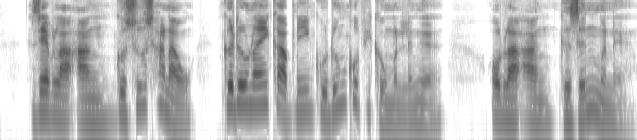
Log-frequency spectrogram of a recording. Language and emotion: Bodo, happy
